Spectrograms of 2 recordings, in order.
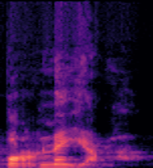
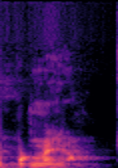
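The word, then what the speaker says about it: porneia (πορνεία): Entonces es la palabra G4202, que es la palabra en original se pronuncia porneia. – It's the, in the definition, it's the word G4202, and in the original it's called porneia. – Se pronuncia porneia.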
